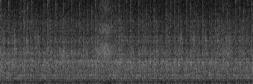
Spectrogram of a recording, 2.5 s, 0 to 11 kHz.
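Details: Triumph Trident T150V triple, first start in over 2 years, ticking over smoothly and evenly with a steady low beat and no misses or knocks; healthy normal idle.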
